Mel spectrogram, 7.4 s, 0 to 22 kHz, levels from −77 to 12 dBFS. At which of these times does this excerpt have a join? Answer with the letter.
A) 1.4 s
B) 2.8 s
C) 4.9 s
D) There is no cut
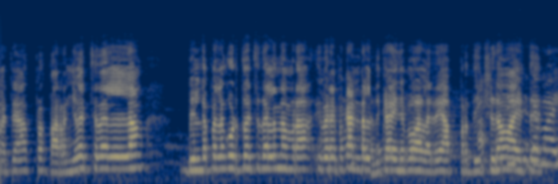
C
